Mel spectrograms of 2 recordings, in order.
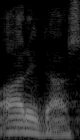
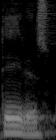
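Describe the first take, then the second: First: It begins like the nickname 'Adi', then 'das'. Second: It is said the common English way. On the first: The speaker calls it right. "It's called Adidas" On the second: The speaker calls it wrong. "You probably call it Adidas, but that's mispronounced"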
